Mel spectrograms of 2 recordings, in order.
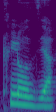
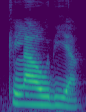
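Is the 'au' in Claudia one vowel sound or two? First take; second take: one vowel; two vowels. First: The 'au' is said as a single vowel. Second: The 'a' and 'u' are said separately. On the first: "la façon francophone de dire mon nom" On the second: "le A et le U ne sont pas prononcés comme une seule syllabe"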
